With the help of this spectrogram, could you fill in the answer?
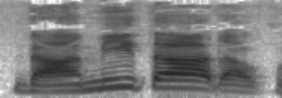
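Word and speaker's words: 涙: 눈물 루자로 온 건데 남이다라고 읽어요.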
